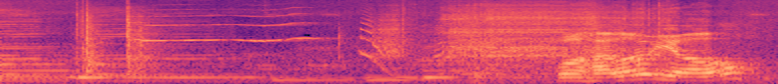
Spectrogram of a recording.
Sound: door creaking

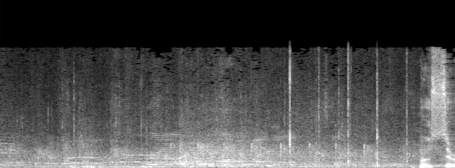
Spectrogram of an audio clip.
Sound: applause

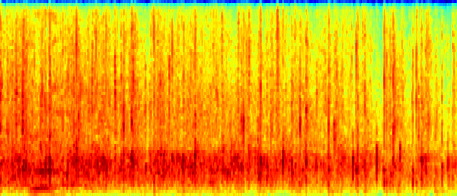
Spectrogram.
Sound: audience applauding

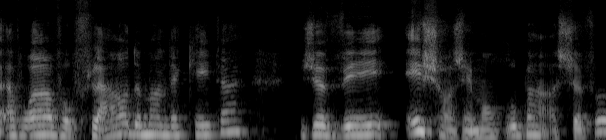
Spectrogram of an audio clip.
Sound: speaking French

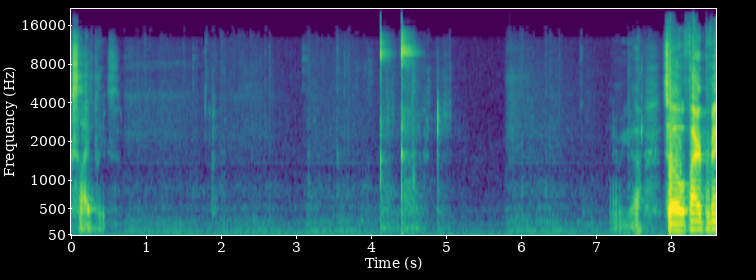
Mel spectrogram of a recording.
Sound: rustling sounds

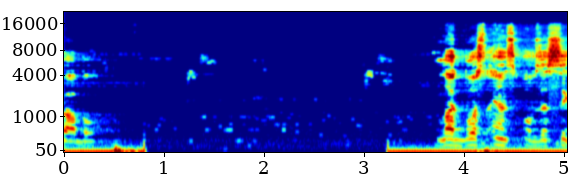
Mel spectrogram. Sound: birds chirping

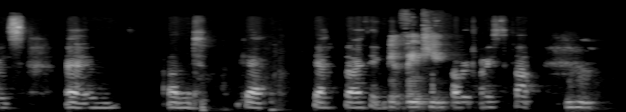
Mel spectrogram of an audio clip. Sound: speaking faintly

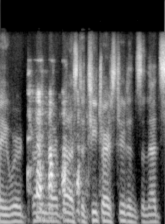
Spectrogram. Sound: Ambassador Hills laughing

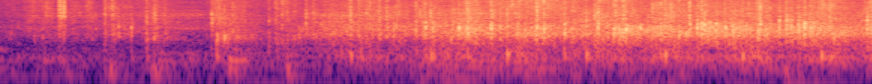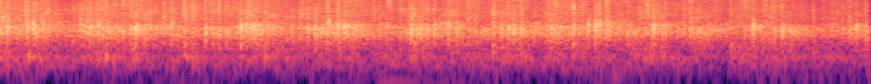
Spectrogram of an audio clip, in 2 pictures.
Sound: attendees applauding

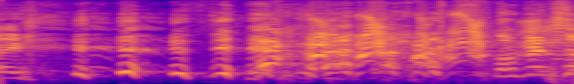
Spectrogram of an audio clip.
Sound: laughter

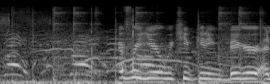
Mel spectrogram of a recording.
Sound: people shouting

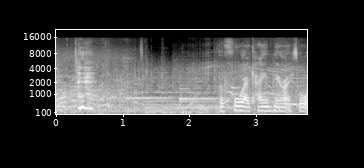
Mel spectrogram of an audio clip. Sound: she laughs

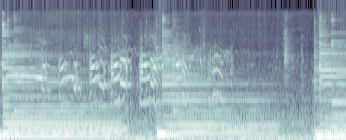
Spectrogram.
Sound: soft music; birds squawking; soft music

